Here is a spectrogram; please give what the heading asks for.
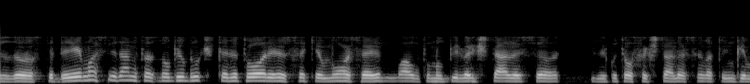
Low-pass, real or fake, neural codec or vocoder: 3.6 kHz; fake; codec, 16 kHz, 1 kbps, FunCodec, trained on LibriTTS, 50 frames a second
